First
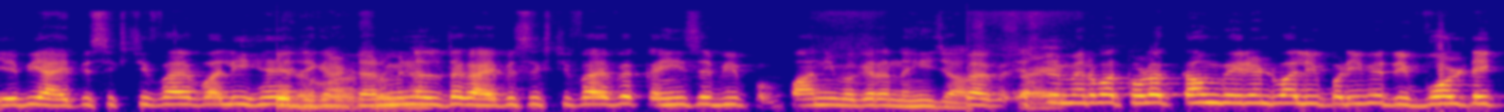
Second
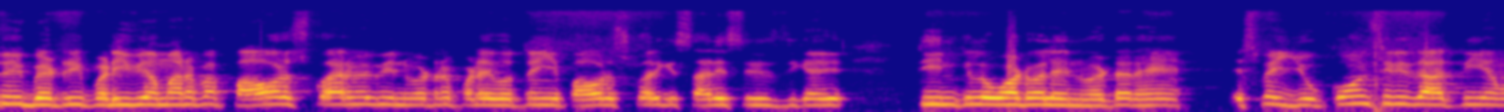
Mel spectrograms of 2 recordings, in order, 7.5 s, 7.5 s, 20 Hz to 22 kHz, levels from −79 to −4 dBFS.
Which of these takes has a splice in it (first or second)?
first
